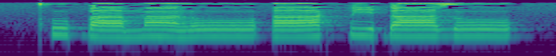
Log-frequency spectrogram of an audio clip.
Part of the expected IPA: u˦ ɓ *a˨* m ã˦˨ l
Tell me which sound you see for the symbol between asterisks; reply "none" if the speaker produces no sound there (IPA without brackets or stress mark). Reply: aː˨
